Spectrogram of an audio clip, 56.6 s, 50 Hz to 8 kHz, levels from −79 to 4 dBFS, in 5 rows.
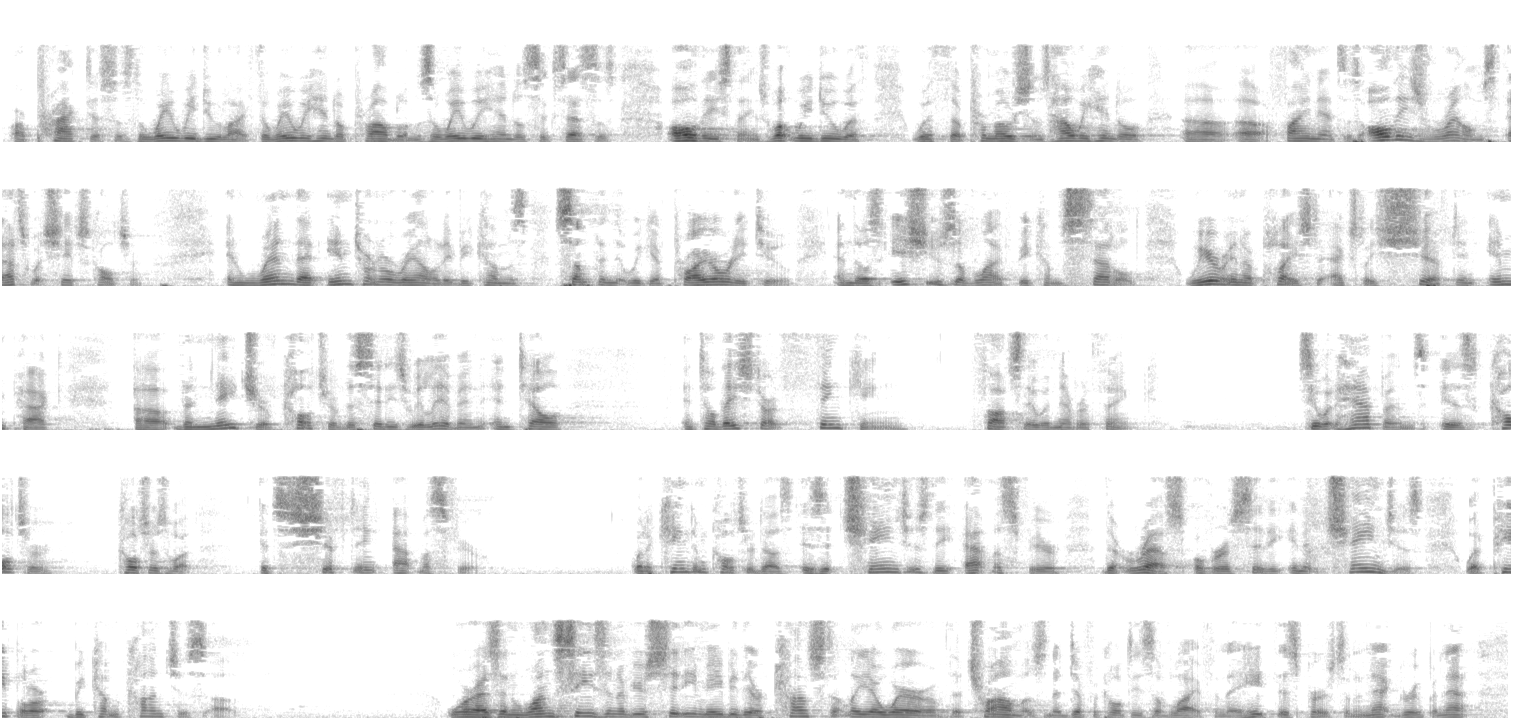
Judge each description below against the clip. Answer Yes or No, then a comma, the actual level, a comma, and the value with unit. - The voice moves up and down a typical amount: Yes, average, 4.3 semitones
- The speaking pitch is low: Yes, low, 130 Hz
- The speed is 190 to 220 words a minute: No, average, 160 wpm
